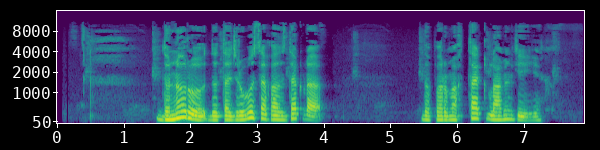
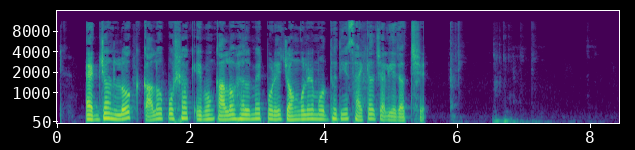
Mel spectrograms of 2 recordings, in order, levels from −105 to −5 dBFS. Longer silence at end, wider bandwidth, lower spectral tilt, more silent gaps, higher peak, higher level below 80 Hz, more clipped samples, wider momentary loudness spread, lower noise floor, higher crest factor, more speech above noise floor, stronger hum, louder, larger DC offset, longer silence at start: second, 0.65 s vs 1.7 s; about the same, 11 kHz vs 11.5 kHz; about the same, -7.5 dB/octave vs -7 dB/octave; neither; first, -2 dBFS vs -6 dBFS; about the same, -62 dBFS vs -58 dBFS; neither; first, 14 LU vs 6 LU; second, -70 dBFS vs -82 dBFS; about the same, 18 dB vs 20 dB; second, 51 dB vs 58 dB; neither; first, -20 LUFS vs -25 LUFS; neither; first, 1.45 s vs 0.45 s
